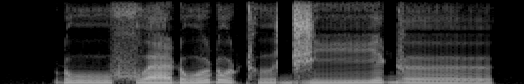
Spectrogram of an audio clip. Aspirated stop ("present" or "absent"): present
